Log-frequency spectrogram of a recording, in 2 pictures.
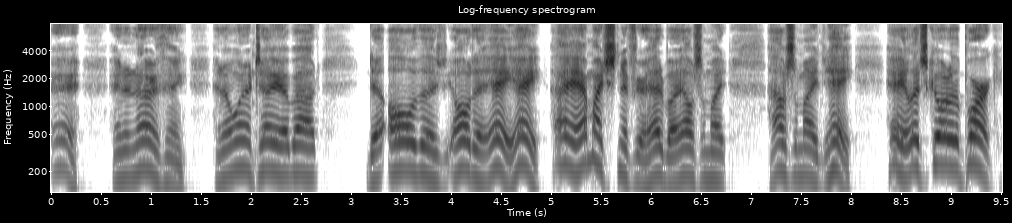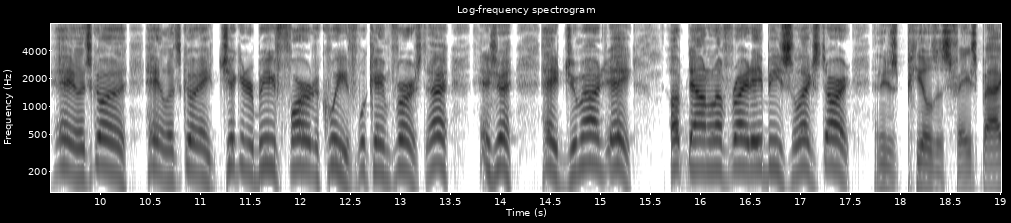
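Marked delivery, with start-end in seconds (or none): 0.0-17.5 very high rambling babble that keeps restarting. Imagining a politician rambling on and on: Joe Biden impression. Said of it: "What if Joe Biden was like".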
